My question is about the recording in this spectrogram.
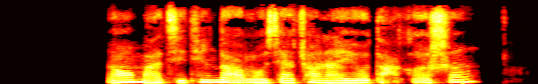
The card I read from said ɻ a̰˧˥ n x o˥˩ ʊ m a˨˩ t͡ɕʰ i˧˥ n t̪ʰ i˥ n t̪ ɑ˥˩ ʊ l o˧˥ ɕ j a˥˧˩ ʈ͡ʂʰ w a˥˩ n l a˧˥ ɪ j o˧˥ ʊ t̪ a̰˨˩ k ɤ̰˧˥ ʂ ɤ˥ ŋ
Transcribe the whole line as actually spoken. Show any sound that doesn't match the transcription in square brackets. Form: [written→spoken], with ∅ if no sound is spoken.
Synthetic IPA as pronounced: ɻ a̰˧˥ n x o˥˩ ʊ m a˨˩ t͡ɕʰ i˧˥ [n→∅] t̪ʰ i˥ [n→ŋ] t̪ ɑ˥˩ ʊ l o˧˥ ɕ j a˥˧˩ ʈ͡ʂʰ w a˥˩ n l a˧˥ ɪ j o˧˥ ʊ t̪ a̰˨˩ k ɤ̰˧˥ ʂ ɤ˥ ŋ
